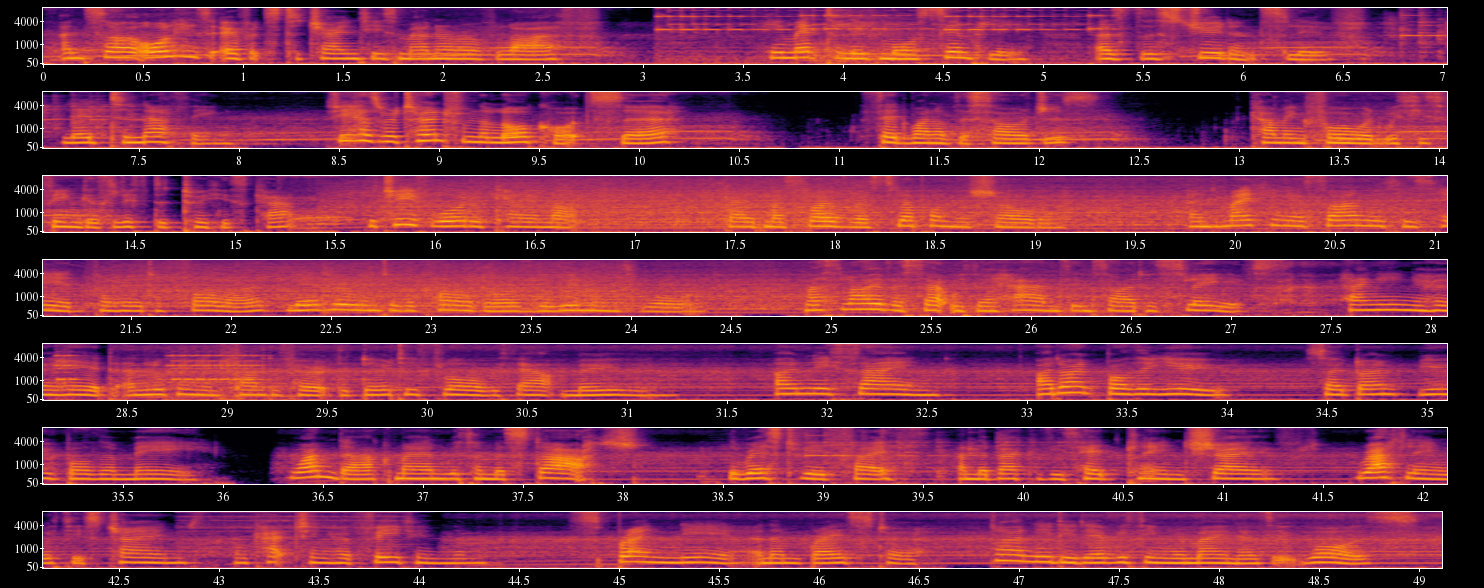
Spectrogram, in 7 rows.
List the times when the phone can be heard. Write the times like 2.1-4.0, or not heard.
3.0-5.4, 28.1-29.2, 42.8-44.0.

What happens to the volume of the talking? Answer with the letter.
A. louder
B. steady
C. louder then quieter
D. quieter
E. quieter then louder
B.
